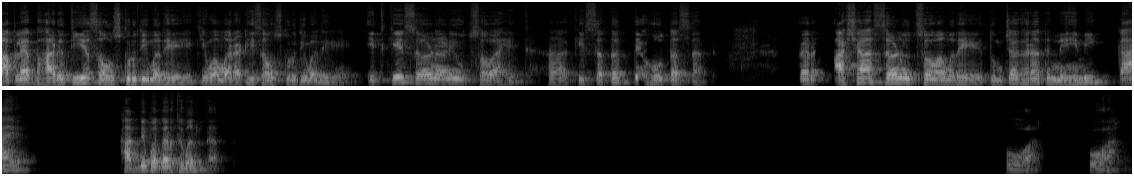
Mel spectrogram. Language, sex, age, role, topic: Marathi, male, 40-44, host, सण-उत्सवात तुमच्या घरात नेहमी कोणते पदार्थ बनतात?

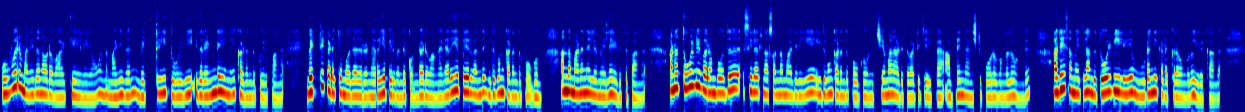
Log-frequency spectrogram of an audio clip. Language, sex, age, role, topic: Tamil, female, 20-24, host, ஒரு தோல்வி உங்களை எப்படிப் மாற்றியது?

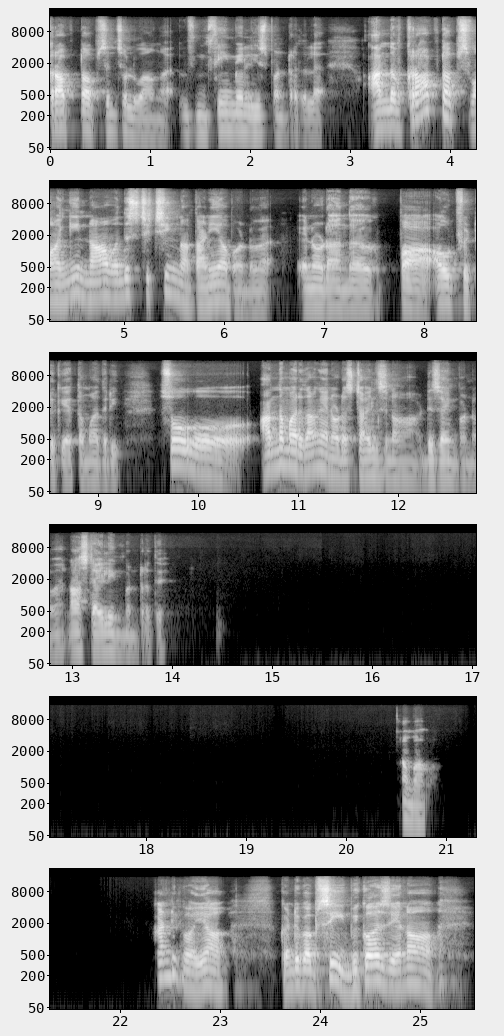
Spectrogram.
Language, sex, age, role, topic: Tamil, male, 25-29, guest, உங்கள் சுய பராமரிப்பு பழக்கம் என்ன?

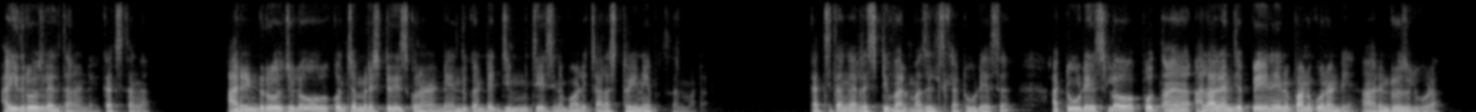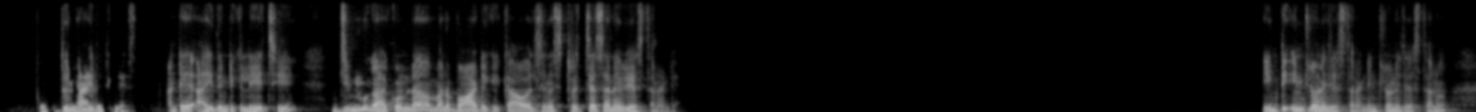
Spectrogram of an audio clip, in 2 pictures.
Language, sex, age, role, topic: Telugu, male, 20-24, guest, రూటీన్ తప్పిపోయిన తర్వాత మళ్లీ దానిలోకి ఎలా తిరిగి వస్తారు?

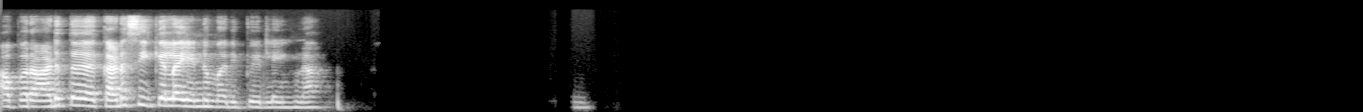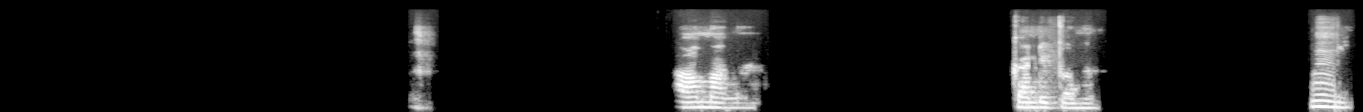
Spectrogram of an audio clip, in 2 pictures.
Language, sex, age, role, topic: Tamil, female, 30-34, host, இன்றைய இளம் தலைமுறைக்குப் நீங்கள் என்ன சொல்ல விரும்புகிறீர்கள்?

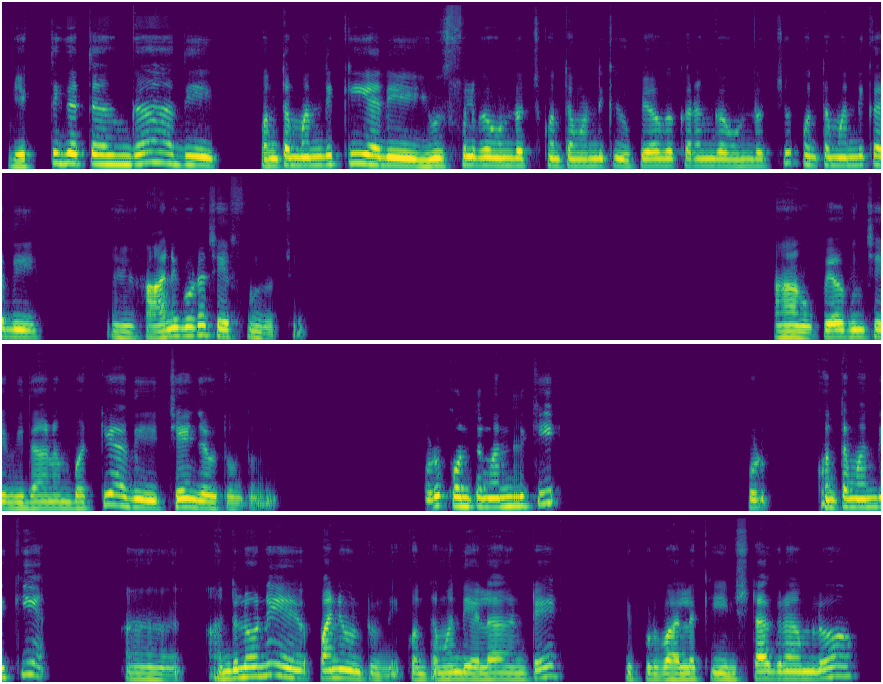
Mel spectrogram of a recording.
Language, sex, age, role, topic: Telugu, male, 20-24, guest, టిక్‌టాక్‌లాంటి యాప్‌లు మీ ఏకాగ్రతను పాడుచేస్తాయా?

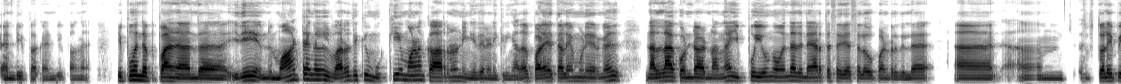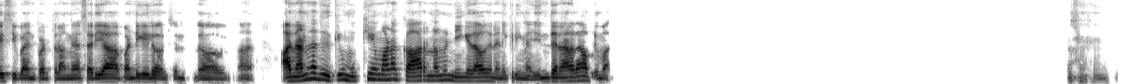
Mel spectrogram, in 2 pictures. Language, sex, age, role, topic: Tamil, male, 20-24, host, பண்டிகைகள் மற்றும் குடும்ப வழக்கங்களில் தலைமுறைகளுக்கிடையிலான மாறுபாடுகள் குறித்து பேசலாமா?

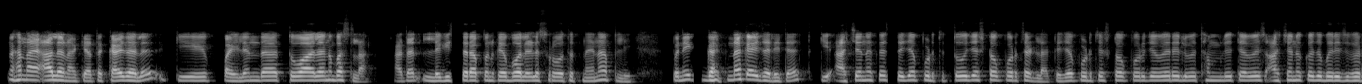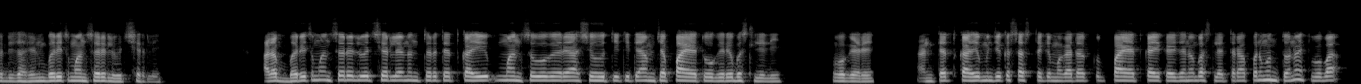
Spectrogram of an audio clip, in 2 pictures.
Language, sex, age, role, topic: Marathi, male, 20-24, guest, कधी एखादी अनोळखी व्यक्ती अचानक तुमची प्रवासातील सोबती बनली आहे का?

